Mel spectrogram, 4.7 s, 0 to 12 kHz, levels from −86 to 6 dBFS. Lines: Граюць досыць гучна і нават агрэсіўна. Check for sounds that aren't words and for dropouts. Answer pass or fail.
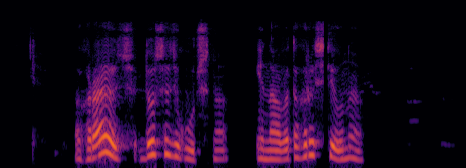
fail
